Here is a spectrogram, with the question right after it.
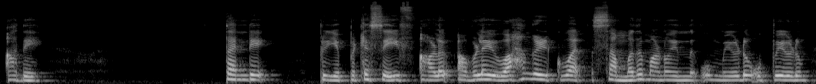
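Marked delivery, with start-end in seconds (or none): none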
